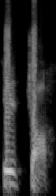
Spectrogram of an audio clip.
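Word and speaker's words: Kirchhoff: so i'm from india the way we pronounce it there is kirchoff so if you ever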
